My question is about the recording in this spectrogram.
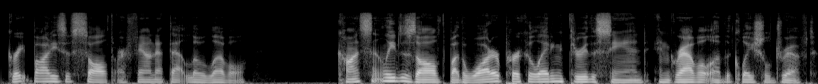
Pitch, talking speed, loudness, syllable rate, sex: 110 Hz, 185 wpm, -20 LUFS, 5.3 syllables/s, male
